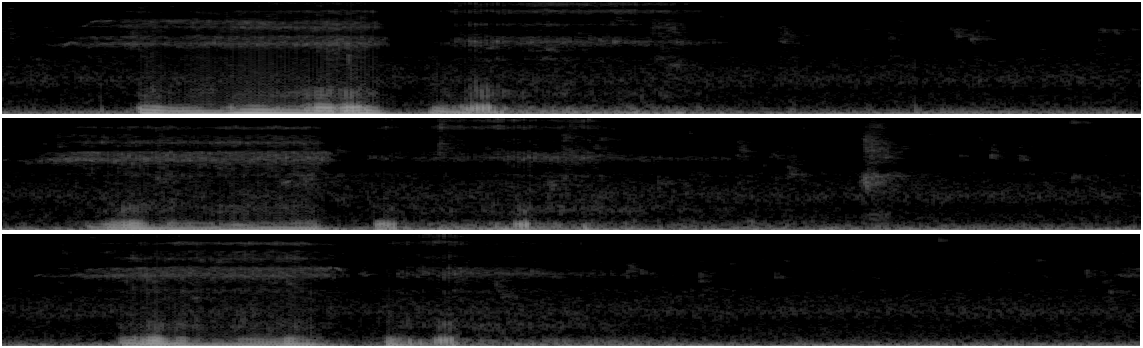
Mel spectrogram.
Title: #littlesnskittles Just a snoring session!!!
